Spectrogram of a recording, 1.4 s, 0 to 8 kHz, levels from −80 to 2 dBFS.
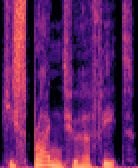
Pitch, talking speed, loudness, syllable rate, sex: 135 Hz, 215 wpm, -16 LUFS, 3.9 syllables/s, male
